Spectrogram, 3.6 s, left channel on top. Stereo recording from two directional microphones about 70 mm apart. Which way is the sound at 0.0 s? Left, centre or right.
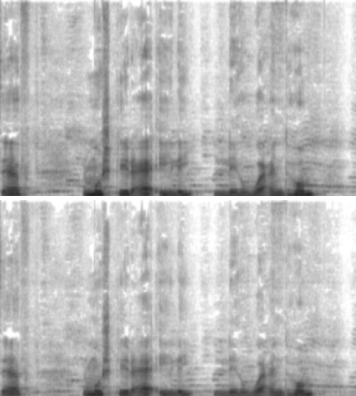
Right.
